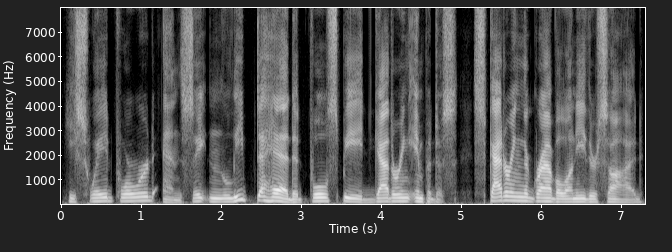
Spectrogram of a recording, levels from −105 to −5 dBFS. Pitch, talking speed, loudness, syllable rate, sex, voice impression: 125 Hz, 150 wpm, -21 LUFS, 4.4 syllables/s, male, masculine, middle-aged, tensed, powerful, clear, slightly nasal, mature, wild, lively, slightly strict, slightly intense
